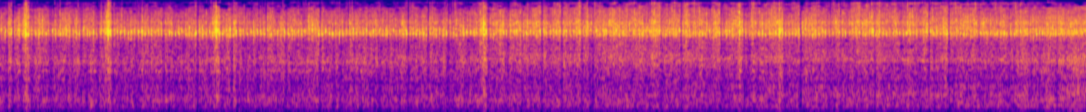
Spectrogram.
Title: AKG стучит шатун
